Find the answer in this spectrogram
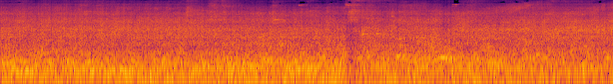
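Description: Freight train of covered hopper cars rolling past at close range: steel wheels running on the rails in a steady, loud rumble and clatter.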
